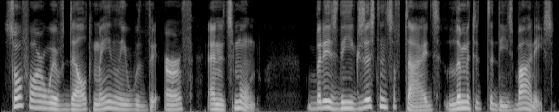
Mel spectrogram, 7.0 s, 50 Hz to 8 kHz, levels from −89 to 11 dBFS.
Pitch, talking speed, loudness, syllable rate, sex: 140 Hz, 190 wpm, -19 LUFS, 5.2 syllables/s, male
